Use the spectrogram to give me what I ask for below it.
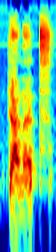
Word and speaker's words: Dönitz: is kind of strange dönitz sounds a lot like doughnuts and if you look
